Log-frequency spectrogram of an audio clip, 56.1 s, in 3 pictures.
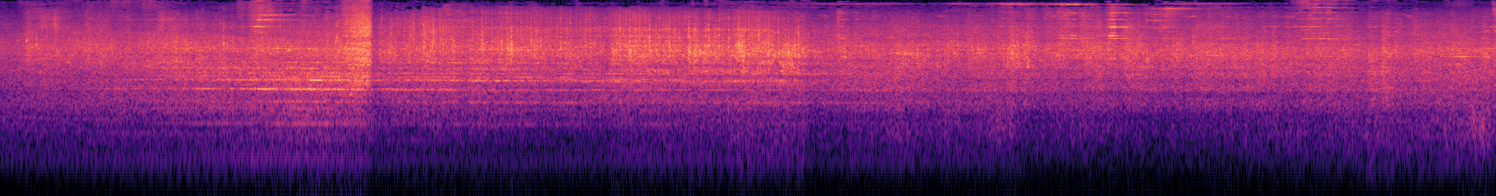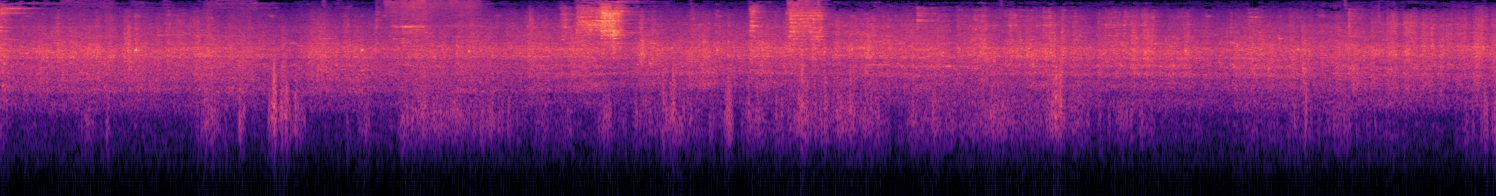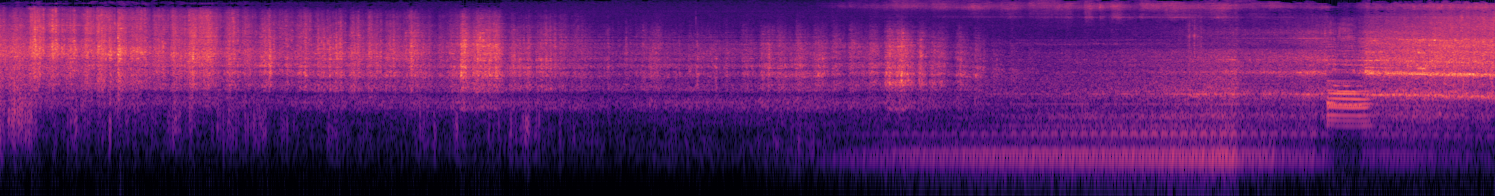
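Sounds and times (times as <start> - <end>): diesel locomotive engine passing: 0.0 - 56.0
train wheels rumbling on rail: 0.0 - 56.0.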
